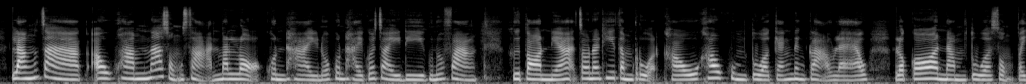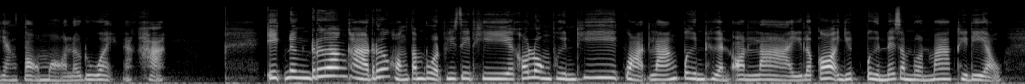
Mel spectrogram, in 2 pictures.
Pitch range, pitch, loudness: 220-265 Hz, 235 Hz, -18 LUFS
